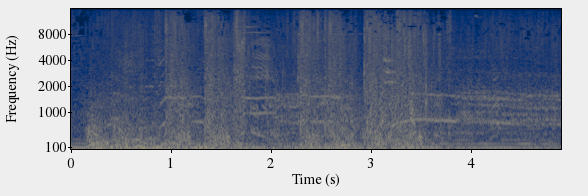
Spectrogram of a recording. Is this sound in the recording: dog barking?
no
